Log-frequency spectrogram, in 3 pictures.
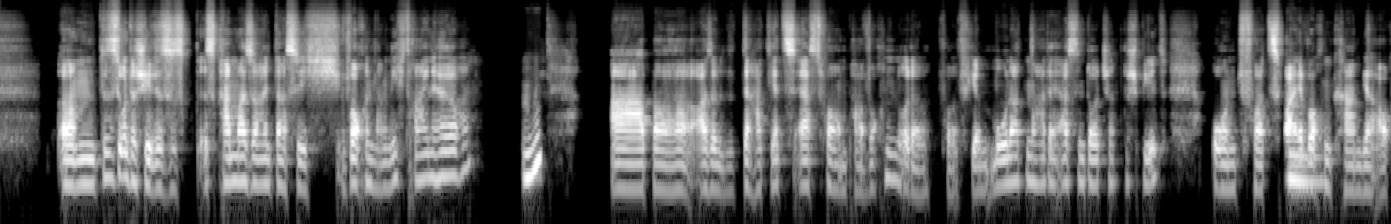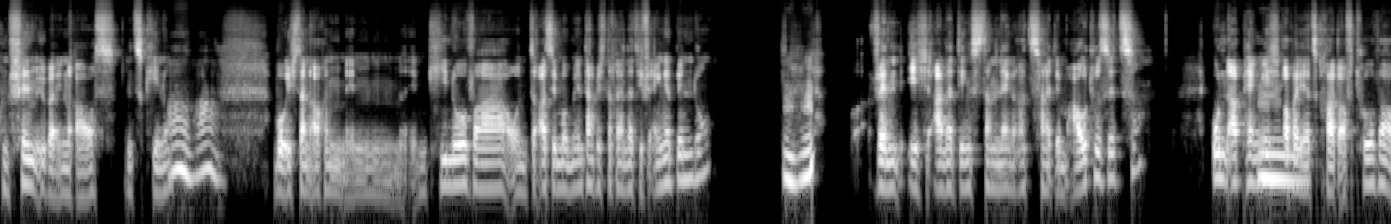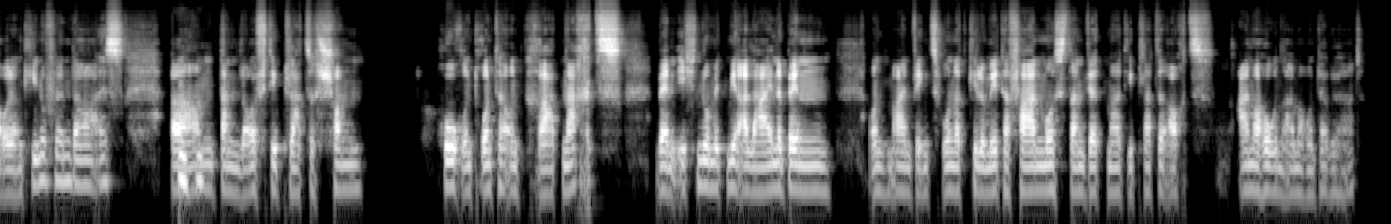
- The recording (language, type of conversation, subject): German, podcast, Welches Album würdest du auf eine einsame Insel mitnehmen?
- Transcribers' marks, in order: chuckle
